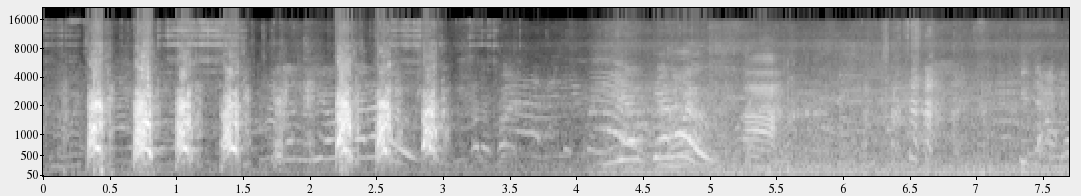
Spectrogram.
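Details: A Belgian Malinois from Viet Nam gives a burst of about eight sharp, loud barks over three seconds, followed by higher whining yelps and whimpers, with a person's voice and faint background noise.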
